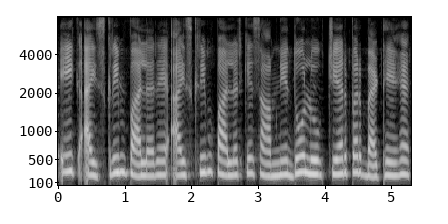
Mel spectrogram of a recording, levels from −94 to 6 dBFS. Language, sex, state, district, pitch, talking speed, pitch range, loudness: Hindi, female, Jharkhand, Ranchi, 240 Hz, 160 wpm, 230-270 Hz, -18 LUFS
